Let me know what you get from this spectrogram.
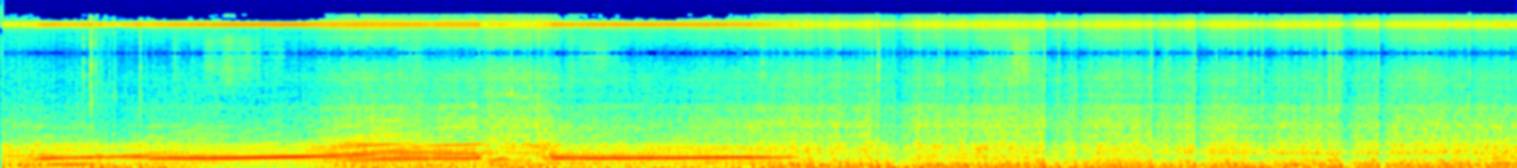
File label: Ford Focus ST Sound Symposer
